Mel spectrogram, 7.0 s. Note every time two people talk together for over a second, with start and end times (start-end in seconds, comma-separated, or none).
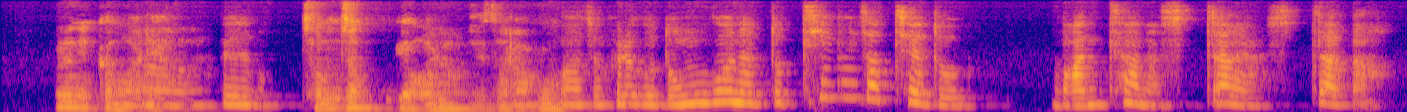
none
